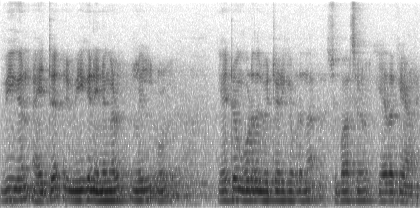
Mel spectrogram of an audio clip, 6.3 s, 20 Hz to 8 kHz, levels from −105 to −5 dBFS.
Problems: low volume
